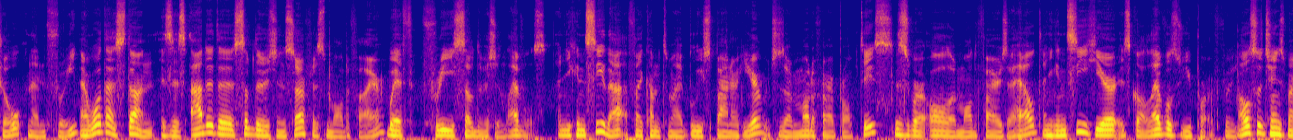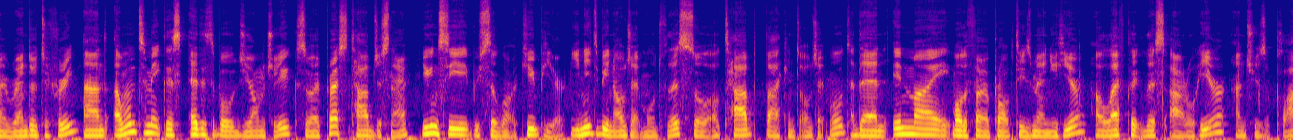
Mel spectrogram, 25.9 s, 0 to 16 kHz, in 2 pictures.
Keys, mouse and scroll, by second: 0.5 ctrl+3, 3.2 click, 7.2-8.6 drag, 9.0-16.5 drag, 16.5 Tab, 18.5 Tab, 23.7-25.8 drag.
